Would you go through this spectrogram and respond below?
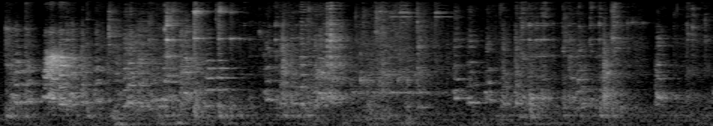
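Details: Indoor kakariki singing while hanging upside down from a ceiling: a sharp, high squeak opens a stream of scratchy chattering notes and clicks, repeated irregularly, with faint room noise.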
